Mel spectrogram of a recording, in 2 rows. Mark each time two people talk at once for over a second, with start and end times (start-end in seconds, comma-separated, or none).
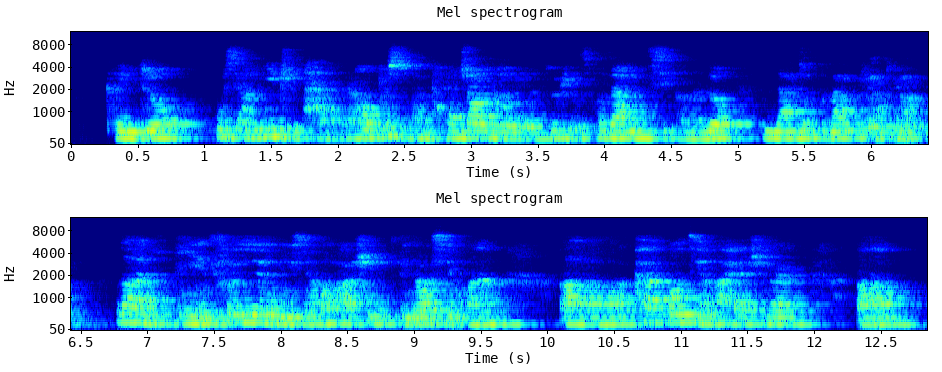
none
